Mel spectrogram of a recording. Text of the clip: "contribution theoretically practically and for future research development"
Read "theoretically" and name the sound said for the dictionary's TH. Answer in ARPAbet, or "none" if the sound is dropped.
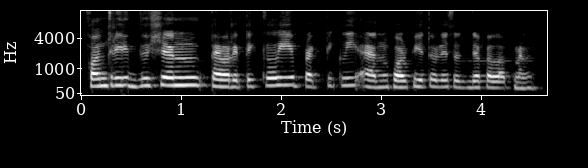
T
